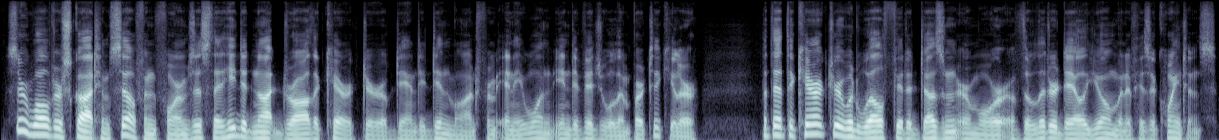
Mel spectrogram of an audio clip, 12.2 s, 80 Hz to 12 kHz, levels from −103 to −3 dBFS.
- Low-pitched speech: Yes, low, 105 Hz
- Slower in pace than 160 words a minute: No, average, 195 wpm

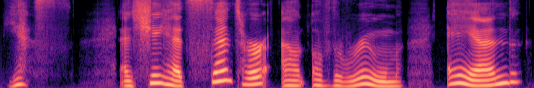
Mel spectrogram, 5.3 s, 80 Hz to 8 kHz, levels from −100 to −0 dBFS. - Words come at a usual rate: No, slow, 125 wpm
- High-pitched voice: Yes, high, 205 Hz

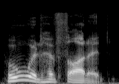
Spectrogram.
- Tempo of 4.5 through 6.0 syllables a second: Yes, 5.3 syllables/s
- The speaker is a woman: No, male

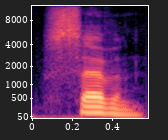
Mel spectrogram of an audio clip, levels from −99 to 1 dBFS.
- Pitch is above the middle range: No, low, 115 Hz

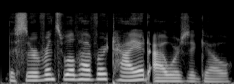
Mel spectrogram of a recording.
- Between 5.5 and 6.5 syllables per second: No, 5.2 syllables/s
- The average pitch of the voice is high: No, medium, 180 Hz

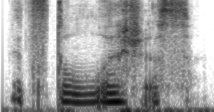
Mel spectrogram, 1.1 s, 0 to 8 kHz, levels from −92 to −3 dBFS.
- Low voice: No, medium, 185 Hz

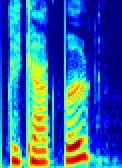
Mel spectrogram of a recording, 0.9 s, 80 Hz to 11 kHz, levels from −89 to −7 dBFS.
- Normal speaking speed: Yes, average, 195 wpm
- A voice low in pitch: No, high, 245 Hz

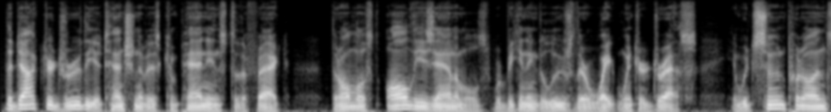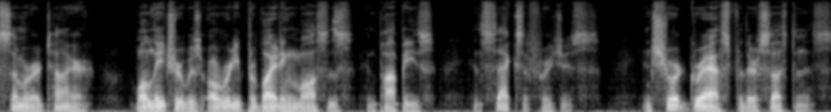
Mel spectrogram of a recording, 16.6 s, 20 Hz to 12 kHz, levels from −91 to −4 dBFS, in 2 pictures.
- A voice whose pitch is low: Yes, very low, 90 Hz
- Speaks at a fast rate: No, average, 170 wpm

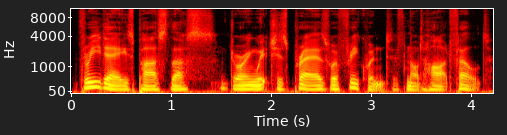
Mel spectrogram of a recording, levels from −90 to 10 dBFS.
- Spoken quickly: No, average, 185 wpm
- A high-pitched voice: No, low, 105 Hz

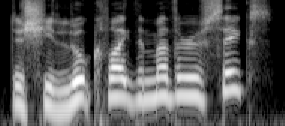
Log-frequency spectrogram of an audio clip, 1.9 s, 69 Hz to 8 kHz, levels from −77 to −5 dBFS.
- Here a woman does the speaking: No, male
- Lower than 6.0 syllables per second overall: Yes, 5.1 syllables/s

